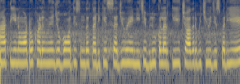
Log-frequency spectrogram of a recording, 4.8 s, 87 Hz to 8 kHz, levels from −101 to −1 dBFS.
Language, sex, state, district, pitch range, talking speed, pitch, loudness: Hindi, female, Chhattisgarh, Bastar, 270-275 Hz, 335 wpm, 275 Hz, -21 LUFS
